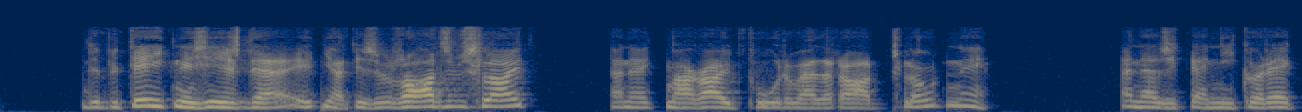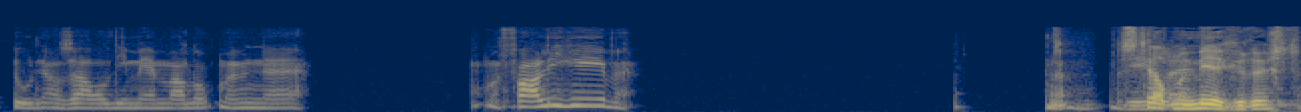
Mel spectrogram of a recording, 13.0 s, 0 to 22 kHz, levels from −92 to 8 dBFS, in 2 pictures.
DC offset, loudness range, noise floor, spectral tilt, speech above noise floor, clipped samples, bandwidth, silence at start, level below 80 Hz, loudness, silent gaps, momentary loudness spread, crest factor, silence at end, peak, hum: under 0.1%; 8 LU; -77 dBFS; -5.5 dB/octave; 52 dB; under 0.1%; 8.2 kHz; 0.4 s; -64 dBFS; -26 LUFS; none; 17 LU; 26 dB; 0 s; -2 dBFS; none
